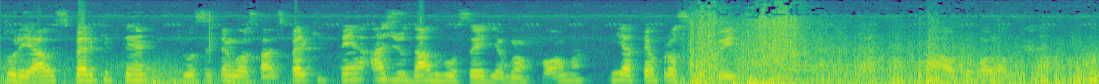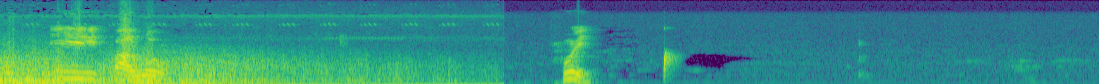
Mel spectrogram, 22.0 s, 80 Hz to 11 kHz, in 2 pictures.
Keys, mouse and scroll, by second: 19.7 click, 21.9 click.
